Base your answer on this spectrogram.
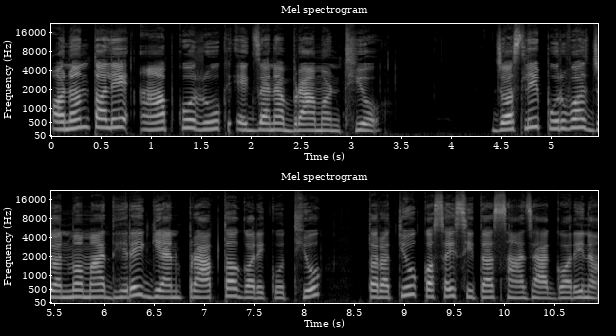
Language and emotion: Nepali, neutral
